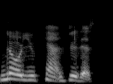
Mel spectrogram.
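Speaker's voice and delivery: plain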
